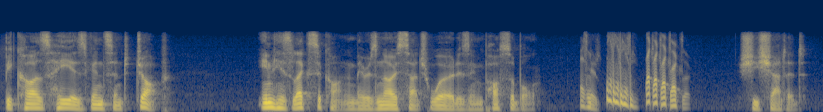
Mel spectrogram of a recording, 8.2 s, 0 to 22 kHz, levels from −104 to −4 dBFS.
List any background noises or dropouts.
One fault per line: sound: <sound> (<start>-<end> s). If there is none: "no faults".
sound: chirp (5.8-6.9 s)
